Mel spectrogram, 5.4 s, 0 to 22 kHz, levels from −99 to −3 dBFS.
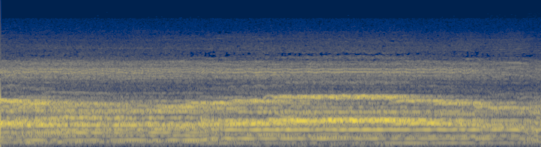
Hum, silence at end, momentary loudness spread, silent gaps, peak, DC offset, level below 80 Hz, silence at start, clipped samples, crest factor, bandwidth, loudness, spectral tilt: none; 0 s; 8 LU; none; -6 dBFS; under 0.1%; -58 dBFS; 0 s; under 0.1%; 14 dB; 7.6 kHz; -19 LUFS; -5.5 dB/octave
